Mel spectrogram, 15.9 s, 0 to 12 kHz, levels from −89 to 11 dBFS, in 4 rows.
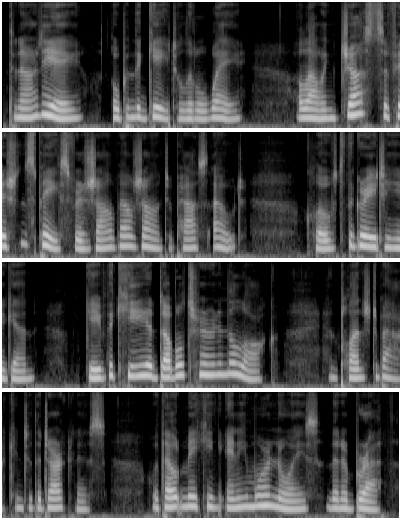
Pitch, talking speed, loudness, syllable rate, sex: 205 Hz, 165 wpm, -19 LUFS, 5.2 syllables/s, female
